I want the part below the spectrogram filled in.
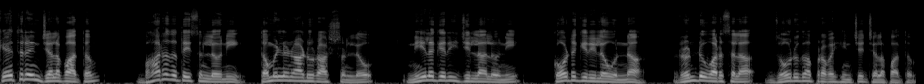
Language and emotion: Telugu, neutral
